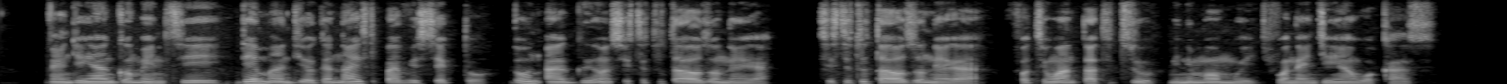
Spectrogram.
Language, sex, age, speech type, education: Nigerian Pidgin, male, 15-29, spontaneous, tertiary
